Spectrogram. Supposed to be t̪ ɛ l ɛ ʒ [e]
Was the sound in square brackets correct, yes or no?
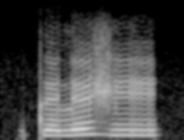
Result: yes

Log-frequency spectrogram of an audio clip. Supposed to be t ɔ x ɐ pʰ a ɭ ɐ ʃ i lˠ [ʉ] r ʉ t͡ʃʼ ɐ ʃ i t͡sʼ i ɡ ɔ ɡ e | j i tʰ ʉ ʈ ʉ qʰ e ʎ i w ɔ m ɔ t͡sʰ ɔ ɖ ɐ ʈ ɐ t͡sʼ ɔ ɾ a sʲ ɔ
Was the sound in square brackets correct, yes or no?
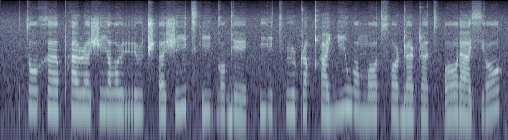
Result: yes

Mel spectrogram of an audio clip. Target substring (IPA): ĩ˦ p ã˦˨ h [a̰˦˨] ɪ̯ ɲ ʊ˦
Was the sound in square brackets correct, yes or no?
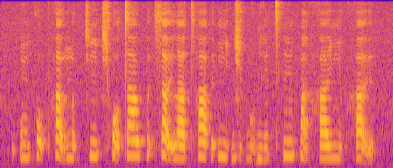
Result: no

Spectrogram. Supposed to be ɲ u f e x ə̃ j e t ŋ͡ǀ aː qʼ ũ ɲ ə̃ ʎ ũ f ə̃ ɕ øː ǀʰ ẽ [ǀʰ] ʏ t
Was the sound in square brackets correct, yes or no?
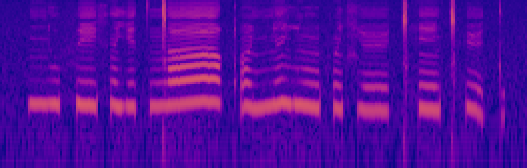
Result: yes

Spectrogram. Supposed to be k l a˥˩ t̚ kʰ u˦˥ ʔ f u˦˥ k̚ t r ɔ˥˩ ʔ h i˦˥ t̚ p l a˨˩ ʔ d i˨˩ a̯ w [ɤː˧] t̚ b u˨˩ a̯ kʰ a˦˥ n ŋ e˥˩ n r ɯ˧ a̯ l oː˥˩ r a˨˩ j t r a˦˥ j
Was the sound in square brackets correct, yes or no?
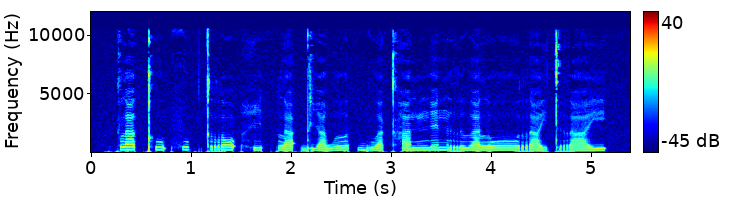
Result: no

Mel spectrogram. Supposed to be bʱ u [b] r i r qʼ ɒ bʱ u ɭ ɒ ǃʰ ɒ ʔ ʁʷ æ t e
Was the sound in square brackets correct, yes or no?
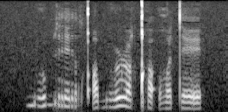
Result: yes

